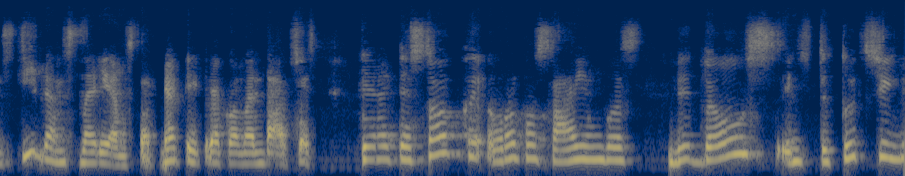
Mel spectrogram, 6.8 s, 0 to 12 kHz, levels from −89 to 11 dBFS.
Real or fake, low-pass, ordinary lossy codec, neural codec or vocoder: fake; 10.8 kHz; AAC, 48 kbps; codec, 32 kHz, 1.9 kbps, SNAC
